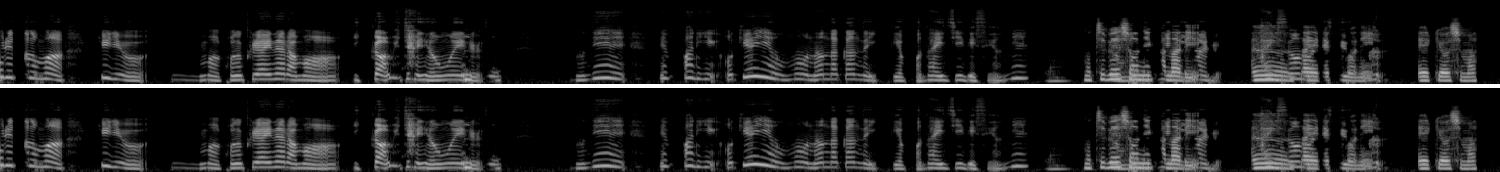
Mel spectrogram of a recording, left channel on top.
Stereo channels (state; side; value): identical; both; correlation 1.00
